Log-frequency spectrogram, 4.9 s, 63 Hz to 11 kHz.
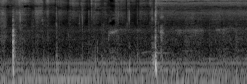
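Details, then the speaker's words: Punctured motorcycle tyre, down to 12 psi, hole opened with plug reamer tool: thin steady high hiss rises after a handling knock as air escapes. Air leak from puncture, before plugging. "got a proper hole now. You guys can hear it now."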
